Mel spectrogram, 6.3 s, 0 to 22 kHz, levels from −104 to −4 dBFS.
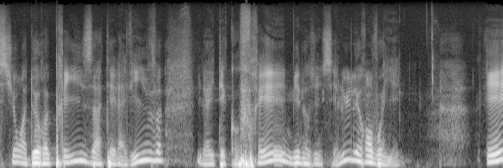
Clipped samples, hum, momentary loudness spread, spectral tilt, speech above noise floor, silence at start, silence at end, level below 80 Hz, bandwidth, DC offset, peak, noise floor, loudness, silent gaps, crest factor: under 0.1%; none; 19 LU; -6.5 dB/octave; 24 dB; 0 s; 0 s; -30 dBFS; 18.5 kHz; under 0.1%; 0 dBFS; -40 dBFS; -17 LUFS; none; 16 dB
